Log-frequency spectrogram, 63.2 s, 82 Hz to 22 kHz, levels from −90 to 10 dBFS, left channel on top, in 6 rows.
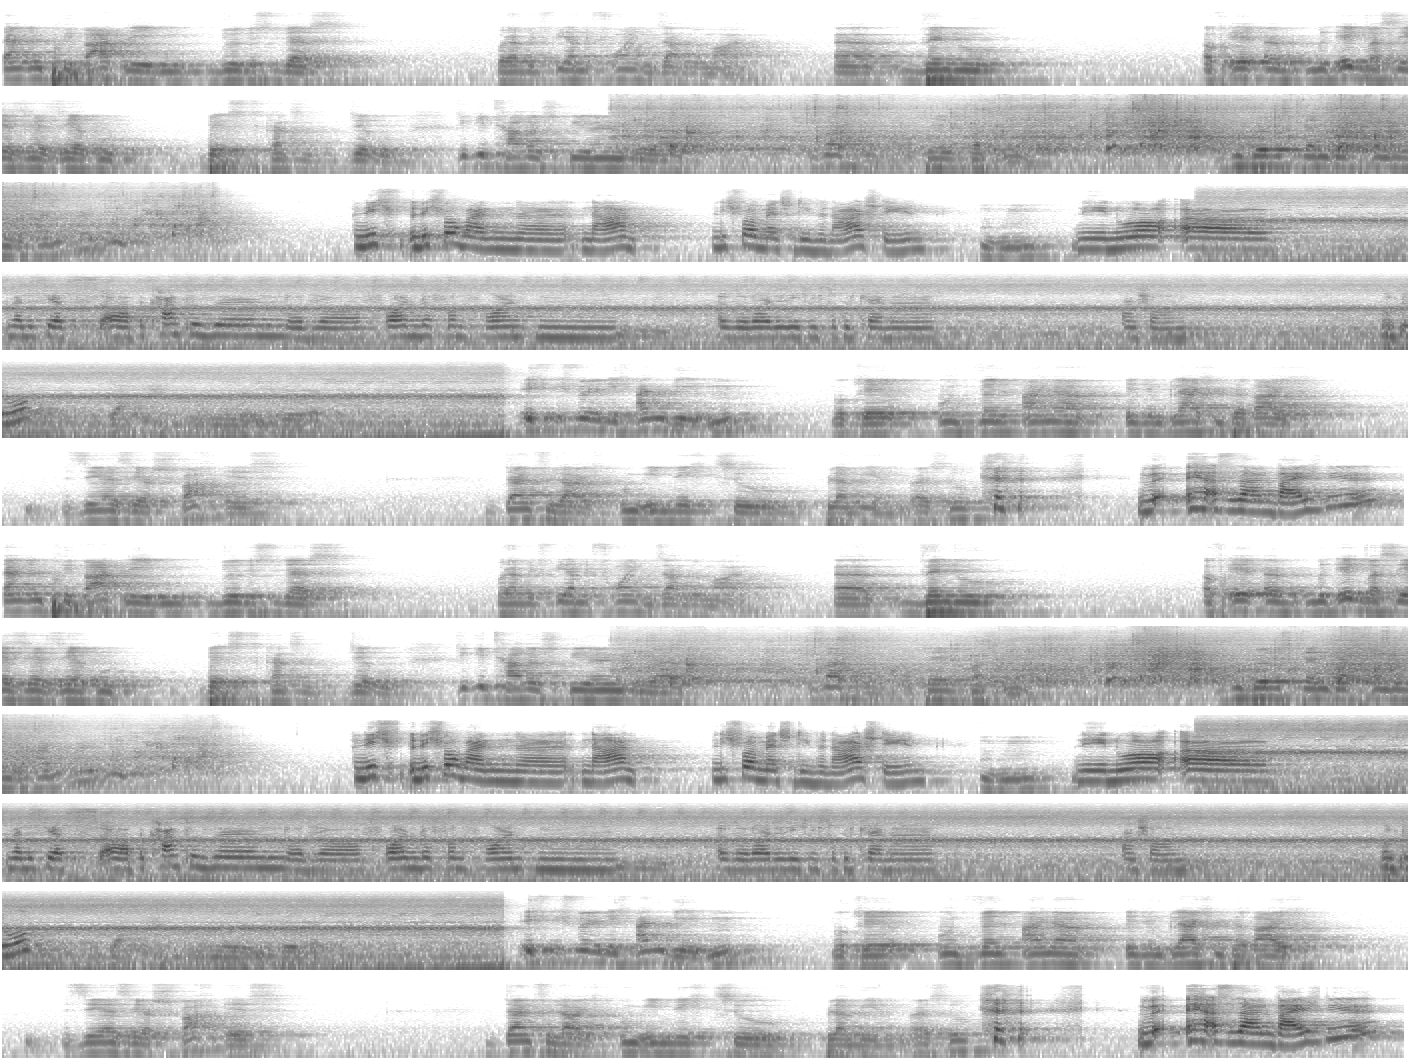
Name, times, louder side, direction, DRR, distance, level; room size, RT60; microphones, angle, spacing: voice 1, 0.0-2.6 3.7-5.6 6.2-7.4 9.0-11.4 12.0-16.0 16.6-18.3 19.6-22.0 28.4-28.9 36.2-36.6 41.4-41.6 41.9-42.2 42.9-44.7 46.0-47.7 48.4-48.9 49.2-52.0 52.9-54.8 56.3-58.6 58.9-60.0, right 1 dB, 20° right, 1 dB, 2.9 m, -35 dB
sound 1, 15.1-22.7, left 1 dB, 20° left, 6.8 m, -34 dB
voice 2, 23.7-25.8 26.4-28.0 29.1-30.6 31.7-36.3 37.0-38.6 40.0-40.5 42.0-42.4 60.1-60.8 61.2-63.1, right 3 dB, 80° right, 12 dB, 1.4 m, -27 dB
sound 2, 30.0-45.9, right 5 dB, 60° right, 1.2 m, -35 dB
30.0 x 21.0 x 8.5 m, 1.3 s
head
